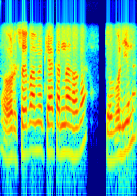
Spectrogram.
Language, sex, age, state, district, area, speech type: Hindi, male, 60+, Bihar, Madhepura, rural, conversation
